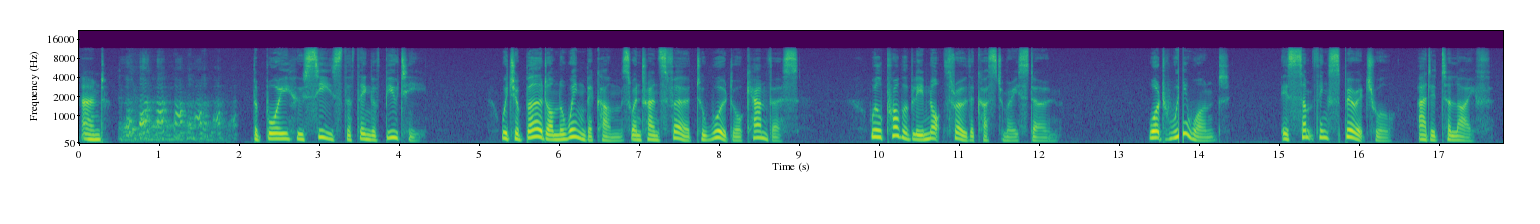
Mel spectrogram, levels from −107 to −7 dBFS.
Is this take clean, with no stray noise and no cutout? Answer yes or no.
no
